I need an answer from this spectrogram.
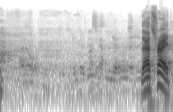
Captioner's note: background talk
